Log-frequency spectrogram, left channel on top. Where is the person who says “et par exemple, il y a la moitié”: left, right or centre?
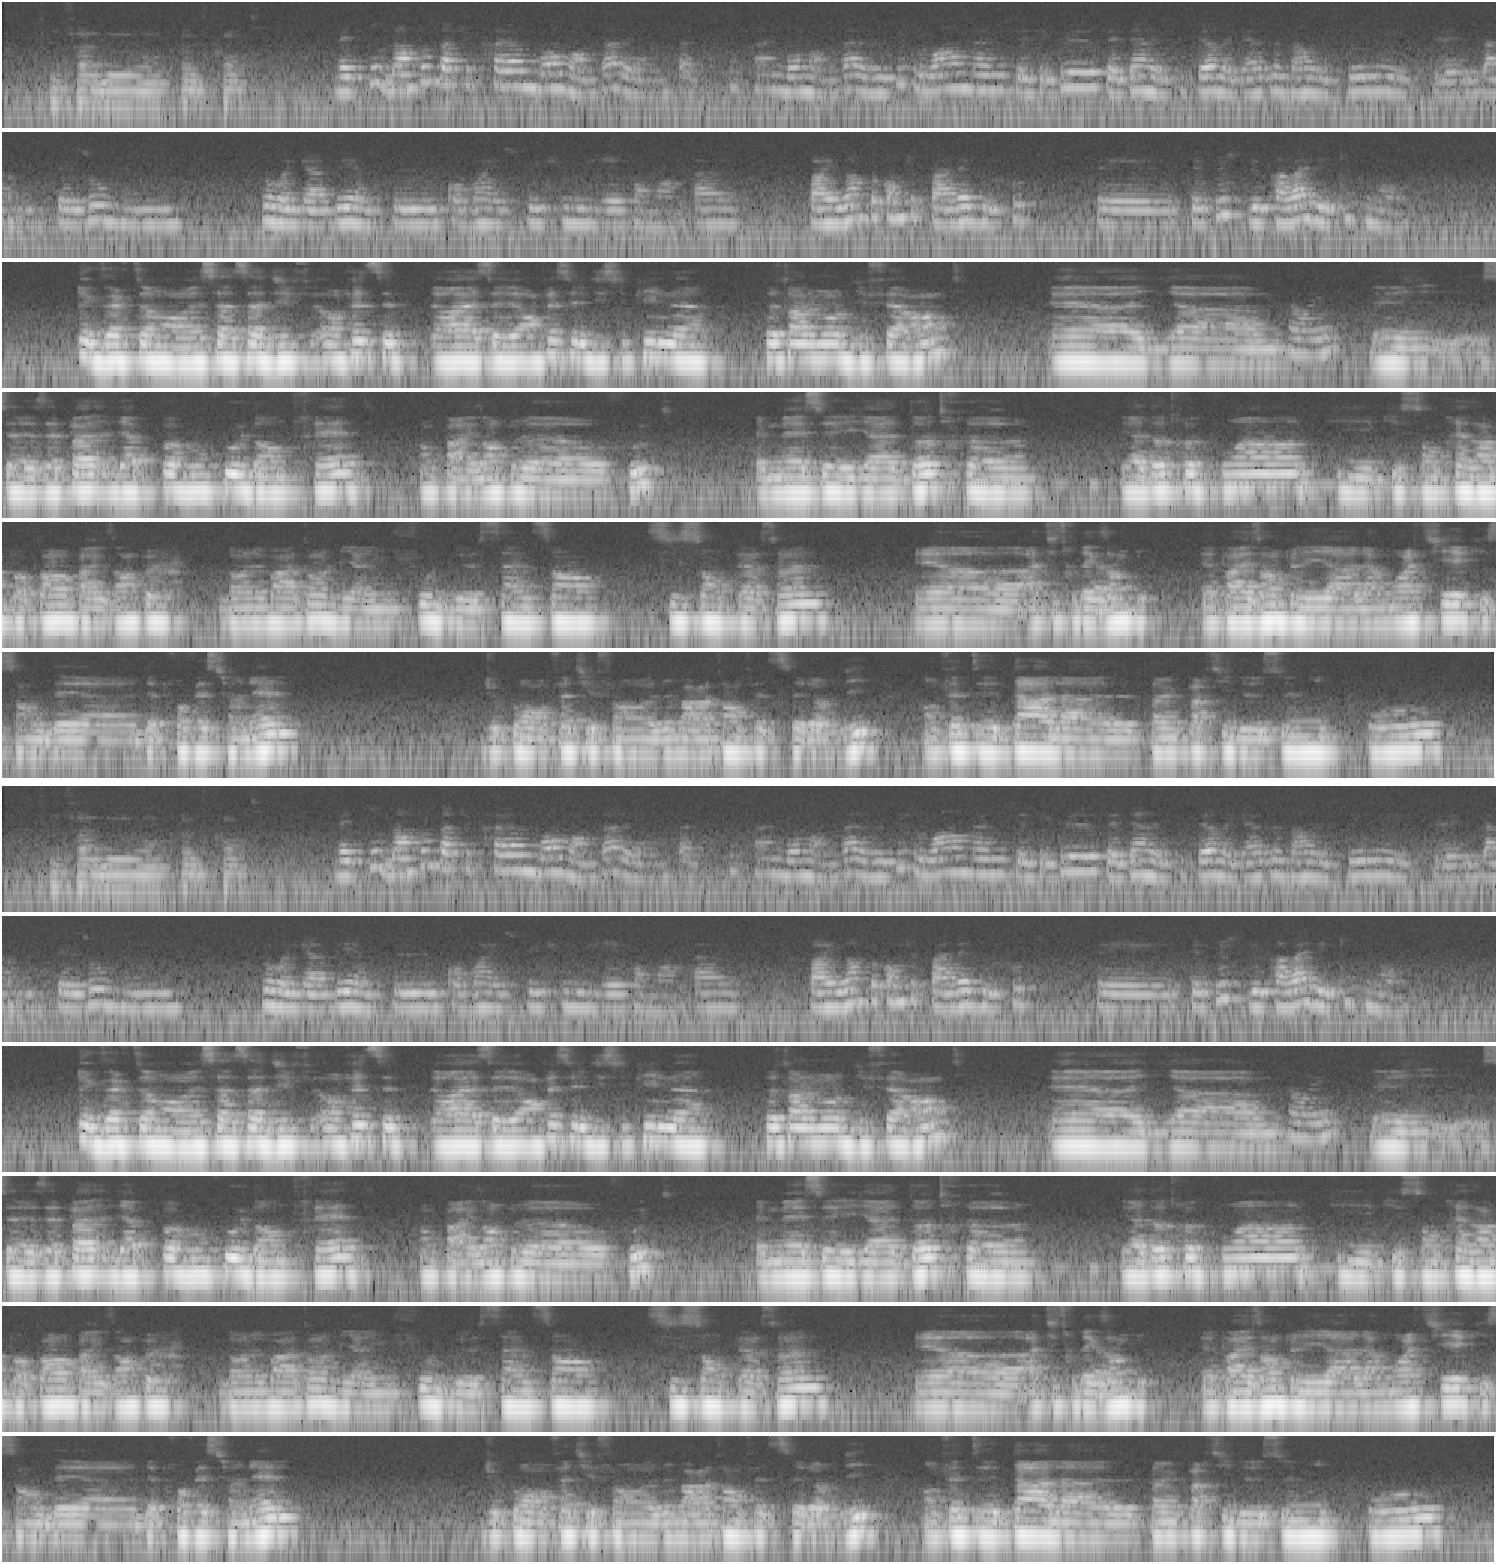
Left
